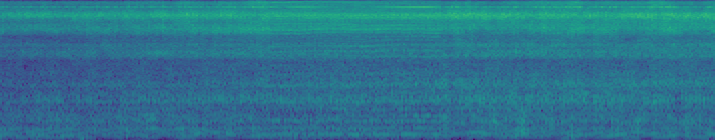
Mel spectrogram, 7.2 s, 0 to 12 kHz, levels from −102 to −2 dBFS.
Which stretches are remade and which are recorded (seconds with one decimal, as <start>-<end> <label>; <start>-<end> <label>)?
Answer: 0.0-2.7 remade; 2.7-4.4 recorded; 4.4-7.2 remade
